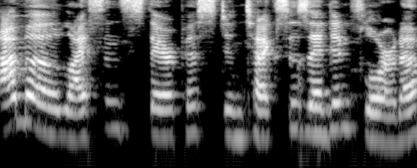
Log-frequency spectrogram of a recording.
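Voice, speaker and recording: A woman with a strong Southern US accent speaks at a fairly quick pace in a high pitch, her intonation fairly even. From US South. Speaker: sex therapist. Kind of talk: interview. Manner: loud.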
